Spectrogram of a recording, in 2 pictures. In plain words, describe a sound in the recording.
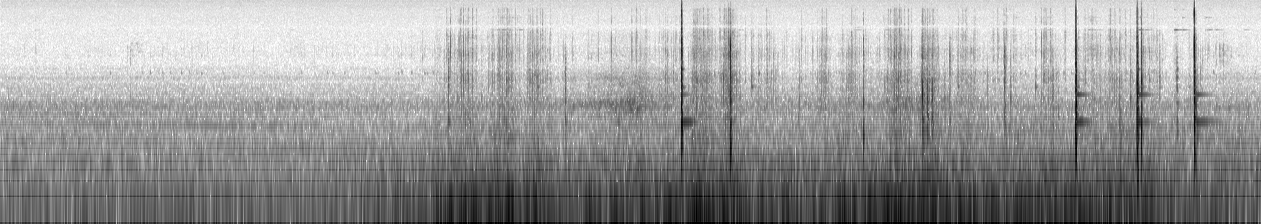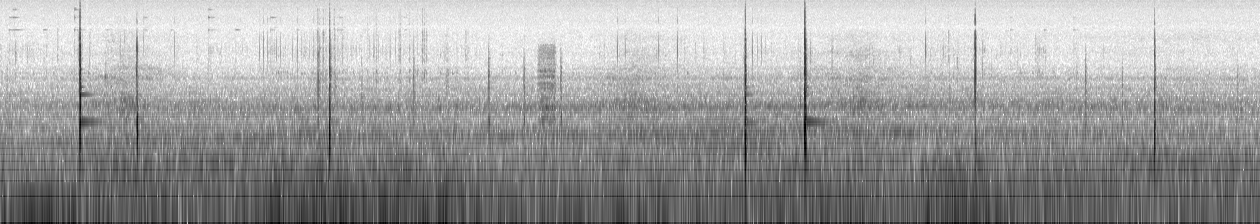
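A car engine hums and tyres roll steadily on the road, heard from inside the car.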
